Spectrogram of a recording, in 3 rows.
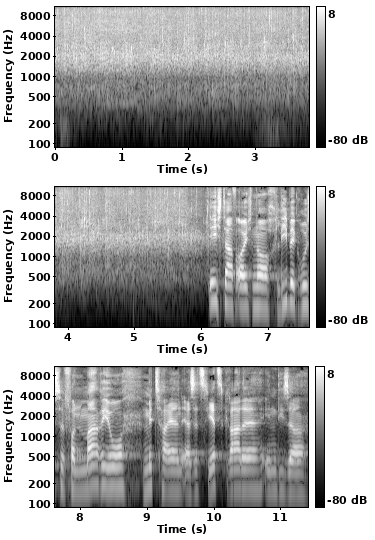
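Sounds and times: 
audience applause: 0:00.0 - 0:06.6
speech: 0:06.1 - 0:11.4.

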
